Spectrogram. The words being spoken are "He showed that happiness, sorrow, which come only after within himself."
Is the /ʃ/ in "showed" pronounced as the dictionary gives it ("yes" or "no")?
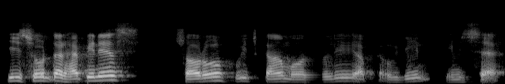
no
